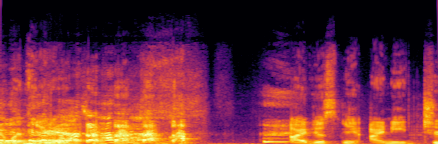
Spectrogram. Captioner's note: group laughing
